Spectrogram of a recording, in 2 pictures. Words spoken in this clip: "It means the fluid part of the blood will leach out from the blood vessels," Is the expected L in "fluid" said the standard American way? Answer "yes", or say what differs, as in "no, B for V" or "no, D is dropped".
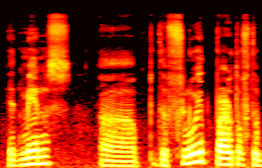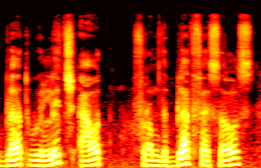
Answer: yes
